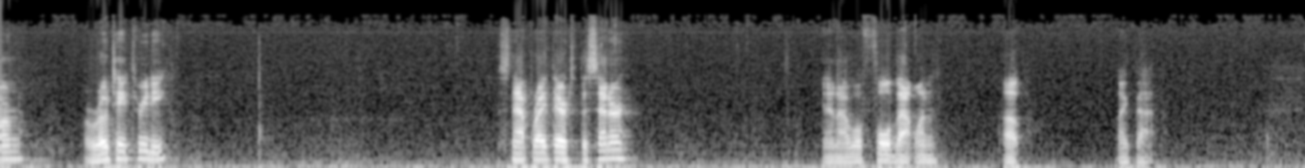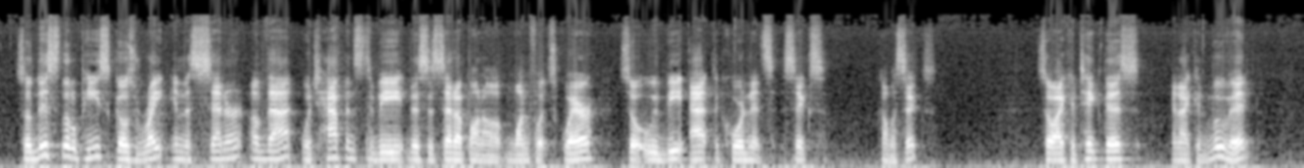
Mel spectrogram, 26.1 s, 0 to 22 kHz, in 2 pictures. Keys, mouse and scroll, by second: 1.8 click, 3.0 scroll, 4.6 click, 5.0 scroll, 6.2 click, 7.5 click, 7.9 scroll, 9.2 click, 9.9-10.2 scroll, 11.6-12.5 scroll, 12.5 middle click, 12.6 scroll, 13.2 click, 13.9-15.1 scroll, 20.4 right click, 20.8-21.6 scroll, 22.8-25.0 scroll, 25.0 click, 25.9-26.0 typing.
